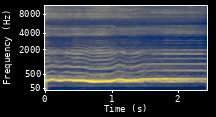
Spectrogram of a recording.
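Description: A female voice humming a wordless closing phrase: the pitch dips, then rises about a second in to a long held note.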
